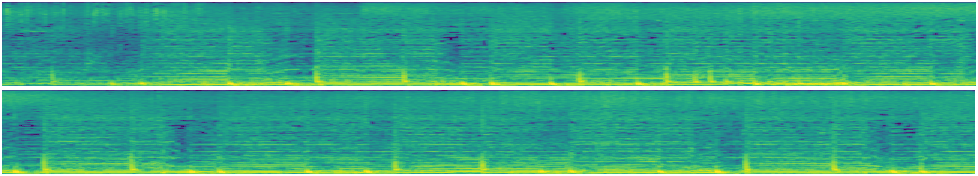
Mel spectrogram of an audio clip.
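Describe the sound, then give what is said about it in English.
Steady, dense sizzling and crackling of eggs, chicken wings and grilled cheese frying on a hot grill, grease dripping into the fire, with sharp pops and spits scattered throughout over a continuous hiss, no one talking. “We're cooking eggs right here with chicken wings and grilled cheese.”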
